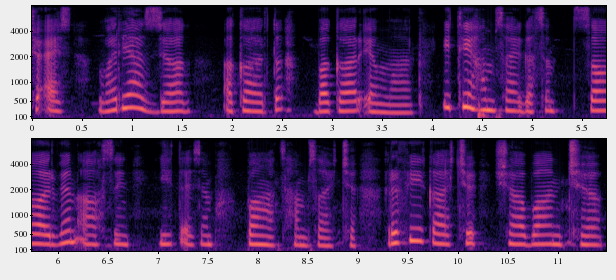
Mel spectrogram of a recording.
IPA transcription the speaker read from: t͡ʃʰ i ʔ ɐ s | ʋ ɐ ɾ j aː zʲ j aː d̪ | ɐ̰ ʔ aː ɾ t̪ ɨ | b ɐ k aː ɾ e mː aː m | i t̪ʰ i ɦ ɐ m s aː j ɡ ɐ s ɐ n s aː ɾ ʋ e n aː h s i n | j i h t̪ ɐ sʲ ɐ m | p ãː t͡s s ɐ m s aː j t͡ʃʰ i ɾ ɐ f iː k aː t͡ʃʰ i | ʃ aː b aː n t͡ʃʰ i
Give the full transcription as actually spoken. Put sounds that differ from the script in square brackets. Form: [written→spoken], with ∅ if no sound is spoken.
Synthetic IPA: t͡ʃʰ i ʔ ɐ s | ʋ ɐ ɾ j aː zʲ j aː d̪ | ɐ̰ [ʔ→k] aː ɾ t̪ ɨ | b ɐ k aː ɾ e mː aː [m→n] | i t̪ʰ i ɦ ɐ m s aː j ɡ ɐ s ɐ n s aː ɾ ʋ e n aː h s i n | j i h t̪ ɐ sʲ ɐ m | p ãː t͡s [s→h] ɐ m s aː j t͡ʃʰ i ɾ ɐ f iː k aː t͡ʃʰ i | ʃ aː b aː n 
